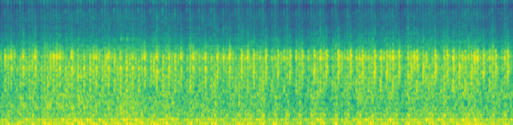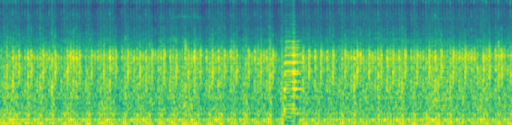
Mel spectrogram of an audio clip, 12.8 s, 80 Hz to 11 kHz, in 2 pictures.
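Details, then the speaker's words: Newly overhauled Toyota 2C diesel in a restored owner-type jeep, just started: an even idle clatter about three beats a second with a short horn-like blip, sounding healthy. "Ayan, umandar na mga boss."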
